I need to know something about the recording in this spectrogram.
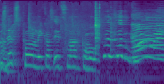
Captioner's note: panic noise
